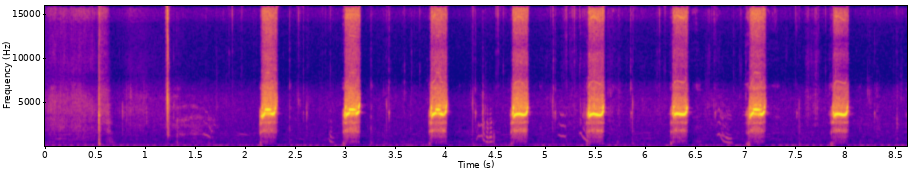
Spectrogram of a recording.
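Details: Grey francolin (desi teetar) calling: loud, shrill, buzzy notes repeated steadily about every 0.8 seconds, eight in a row after a few faint clicks, over an otherwise quiet background.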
